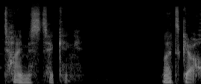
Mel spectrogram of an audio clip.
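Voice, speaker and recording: A man playing a stern, solemn young investigator in a video game, speaking in a grave and deliberate way. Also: pushed and bright. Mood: grave, resolute. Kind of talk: scripted video game dialogue.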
